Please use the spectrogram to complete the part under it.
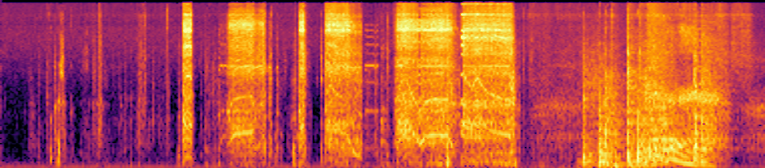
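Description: A power drill backs screws out of a wood panel in a minivan, with several separate whirring bursts of varying length and pitch between pauses, close and clear, the last burst longest.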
